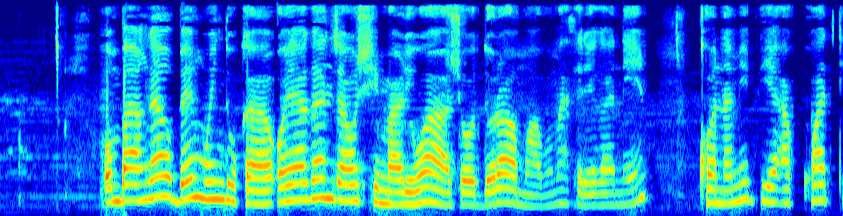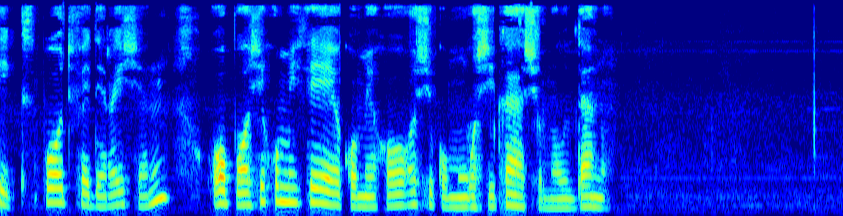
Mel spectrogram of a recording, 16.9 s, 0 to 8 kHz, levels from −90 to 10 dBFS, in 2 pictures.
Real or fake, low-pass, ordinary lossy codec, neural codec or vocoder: real; 7.2 kHz; AAC, 32 kbps; none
